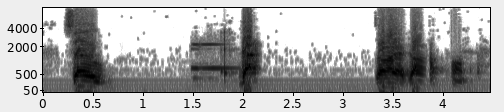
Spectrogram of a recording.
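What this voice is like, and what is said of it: Usual voice. Nothing is said of it.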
